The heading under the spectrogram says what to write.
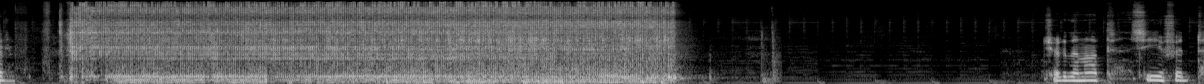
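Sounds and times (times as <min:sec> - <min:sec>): power tool undoing a nut: 0:00.6 - 0:07.8.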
